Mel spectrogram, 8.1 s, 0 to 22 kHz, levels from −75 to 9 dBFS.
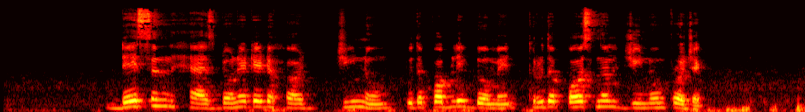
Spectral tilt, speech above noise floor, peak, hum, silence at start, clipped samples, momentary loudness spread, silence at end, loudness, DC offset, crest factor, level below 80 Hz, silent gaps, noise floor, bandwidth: -5 dB/octave; 39 dB; -2 dBFS; none; 1.05 s; under 0.1%; 18 LU; 0 s; -19 LUFS; under 0.1%; 18 dB; -42 dBFS; none; -57 dBFS; 16.5 kHz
